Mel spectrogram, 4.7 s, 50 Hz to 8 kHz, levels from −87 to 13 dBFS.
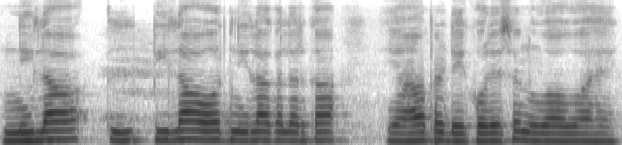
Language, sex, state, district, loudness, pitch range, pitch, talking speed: Hindi, male, Arunachal Pradesh, Lower Dibang Valley, -14 LUFS, 155-175 Hz, 170 Hz, 165 wpm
